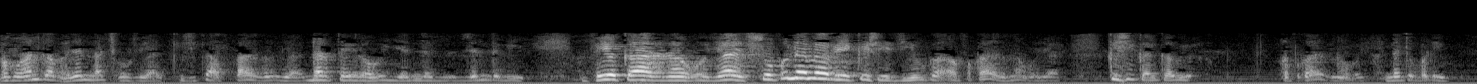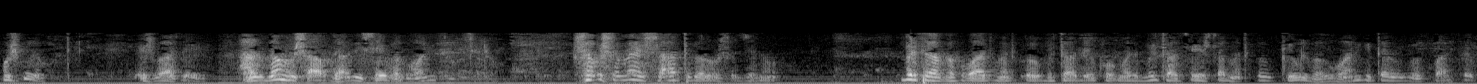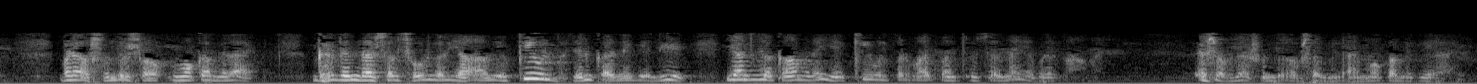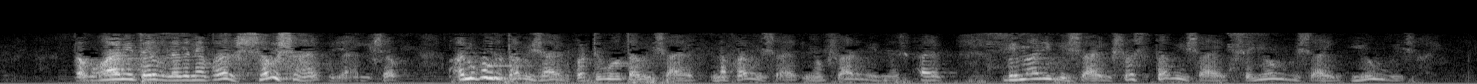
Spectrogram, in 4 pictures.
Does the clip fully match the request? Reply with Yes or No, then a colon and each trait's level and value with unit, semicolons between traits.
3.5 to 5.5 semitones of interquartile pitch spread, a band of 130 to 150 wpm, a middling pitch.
No: average, 4.4 semitones; average, 135 wpm; high, 200 Hz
